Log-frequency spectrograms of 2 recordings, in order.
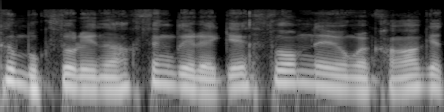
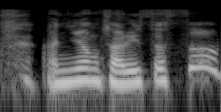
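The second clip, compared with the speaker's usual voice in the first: put-on high-pitched, lisping, short-tongued baby-talk voice; 8 semitones higher than usual. Greeting animals without meaning to: lisping baby-talk voice. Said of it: "저도 모르게 혀 짧은 소리도".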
